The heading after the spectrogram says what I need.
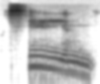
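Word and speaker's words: س: more to do yeah the third letter is c in right okay so this would be s e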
